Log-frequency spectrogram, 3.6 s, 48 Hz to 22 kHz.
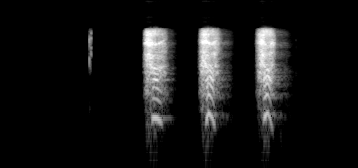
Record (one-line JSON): {"exhalation_length": "3.6 s", "exhalation_amplitude": 32450, "exhalation_signal_mean_std_ratio": 0.32, "survey_phase": "beta (2021-08-13 to 2022-03-07)", "age": "18-44", "gender": "Female", "wearing_mask": "No", "symptom_runny_or_blocked_nose": true, "symptom_fatigue": true, "smoker_status": "Never smoked", "respiratory_condition_asthma": false, "respiratory_condition_other": false, "recruitment_source": "Test and Trace", "submission_delay": "2 days", "covid_test_result": "Positive", "covid_test_method": "ePCR"}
